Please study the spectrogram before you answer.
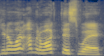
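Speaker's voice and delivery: high loud triumphant retort; loud proud quote. Retold or imitated. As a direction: announce it like a victory. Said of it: "And I was like".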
